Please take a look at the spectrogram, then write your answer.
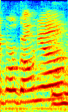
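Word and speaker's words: Bourgogne: it the name is milan de borgonia or which is how you actually pronounce burgundy in french um but the reason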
